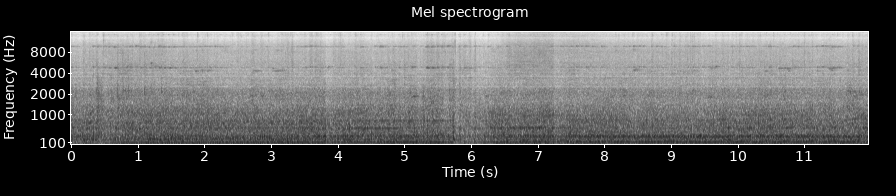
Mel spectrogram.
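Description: A vehicle engine hums steadily while driving along a road.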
